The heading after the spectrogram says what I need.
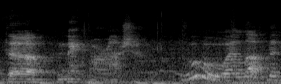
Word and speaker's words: Maharaja: All right, so we're going to get started making this super juicy, delicious Maharaja burger.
